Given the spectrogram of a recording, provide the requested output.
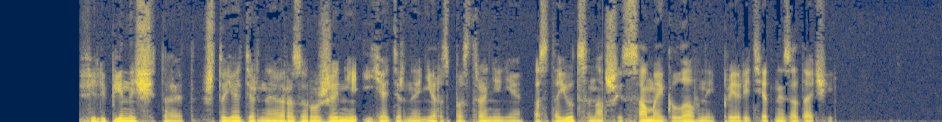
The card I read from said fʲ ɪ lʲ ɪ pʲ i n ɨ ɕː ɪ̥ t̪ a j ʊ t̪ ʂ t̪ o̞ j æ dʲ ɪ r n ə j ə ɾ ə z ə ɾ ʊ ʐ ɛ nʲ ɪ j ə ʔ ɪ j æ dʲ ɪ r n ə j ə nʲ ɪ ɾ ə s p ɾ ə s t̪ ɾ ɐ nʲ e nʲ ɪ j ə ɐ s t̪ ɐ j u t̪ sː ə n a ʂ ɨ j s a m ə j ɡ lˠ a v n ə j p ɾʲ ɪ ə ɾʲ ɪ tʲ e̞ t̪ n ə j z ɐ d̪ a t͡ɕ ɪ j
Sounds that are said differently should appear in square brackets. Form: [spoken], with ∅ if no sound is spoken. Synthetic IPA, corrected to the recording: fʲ ɪ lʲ ɪ pʲ i n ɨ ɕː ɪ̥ t̪ a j ʊ t̪ ʂ t̪ o̞ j æ dʲ ɪ r n ə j ə ɾ ə z ə ɾ ʊ ʐ ɛ nʲ ɪ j ə ʔ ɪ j æ dʲ ɪ r n ə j ə nʲ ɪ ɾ ə s p ɾ ə s t̪ ɾ ɐ nʲ e nʲ ɪ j ə ɐ s t̪ ɐ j u t̪ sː ə n a ʂ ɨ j s a m ə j ɡ lˠ a v n ə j p ɾʲ ɪ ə ɾʲ ɪ tʲ e̞ t̪ n ə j z ɐ d̪ a t͡ɕ ɪ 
